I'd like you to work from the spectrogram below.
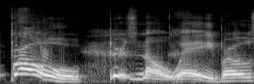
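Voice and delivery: high, drawn-out protest; exasperated disbelief. Retold or imitated. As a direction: stretch it out in pained disbelief. Acted disbelief at bystander siding against him.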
